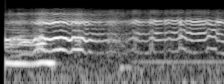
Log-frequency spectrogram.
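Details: Newborn baby girl just after birth giving a strong, continuous, high-pitched wailing cry: newborn cry.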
